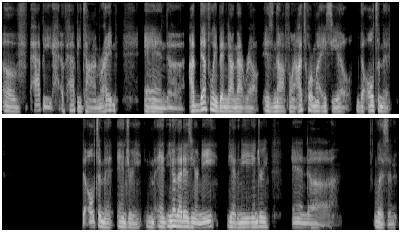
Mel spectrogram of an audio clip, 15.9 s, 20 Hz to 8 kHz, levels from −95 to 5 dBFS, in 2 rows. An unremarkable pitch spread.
Yes: average, 3.0 semitones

